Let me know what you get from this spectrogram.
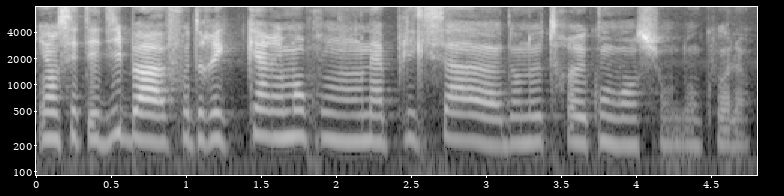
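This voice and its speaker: High-voiced woman, informal interview guest. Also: level tone, normal speed, creaky, a bit bright. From Georgia (country). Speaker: interview guest, event organizer. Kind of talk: casual chat, explaining.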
